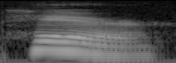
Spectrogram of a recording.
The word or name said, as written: pear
